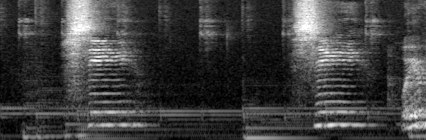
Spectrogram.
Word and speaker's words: xi: But when you pronounce xi, you don't need to block the air during the whole process.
